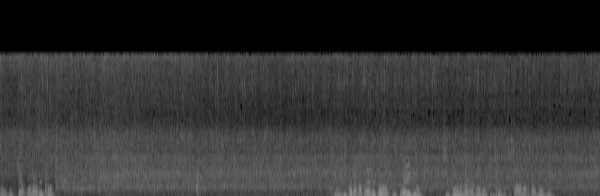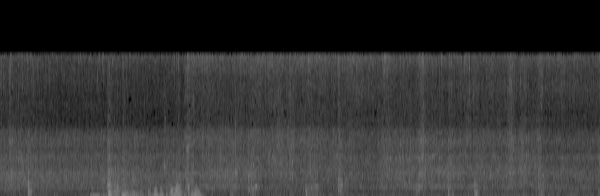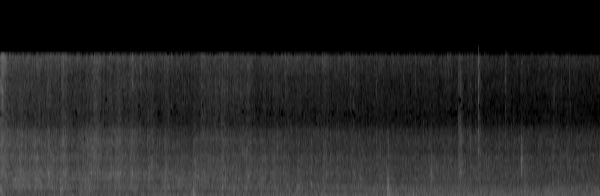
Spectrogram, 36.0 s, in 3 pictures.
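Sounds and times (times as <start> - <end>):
chicken sizzling in a wok: 0.0 - 36.0
spatula scraping and tapping pan: 16.6 - 19.0, 19.6 - 21.8.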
